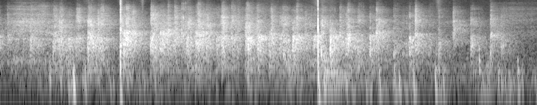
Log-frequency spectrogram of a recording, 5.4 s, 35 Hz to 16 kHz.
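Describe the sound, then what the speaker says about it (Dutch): A modest crowd applauds at an equestrian centre's Starter of the Year 2020 event, a moderate patter of clapping with a few sharper, louder claps standing out. "Geef er een groot applaus ook."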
